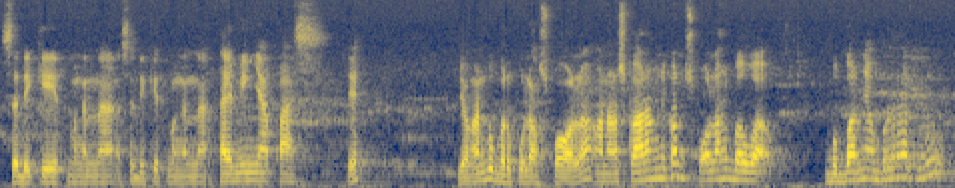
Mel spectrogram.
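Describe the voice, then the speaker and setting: Indonesian preacher rousing a women's study group. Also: male voice, dull audio, a little hiss or hum. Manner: addresses women listeners, asking them questions and answering himself; swings from soft and slow to loud and high for emphasis. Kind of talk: sermon.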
